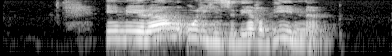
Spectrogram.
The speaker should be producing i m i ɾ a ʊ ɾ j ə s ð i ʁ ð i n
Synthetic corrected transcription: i m i ɾ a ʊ ɾ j ə z ð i ʁ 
